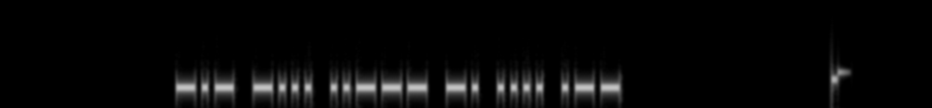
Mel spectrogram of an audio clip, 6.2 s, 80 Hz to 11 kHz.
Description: Morse code, heard as a keyed tone, about 28 wpm, 700 Hz. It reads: KB2NHW
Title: USA Call Signs - 6 Characters - 3x Character Spacing - 28wpm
